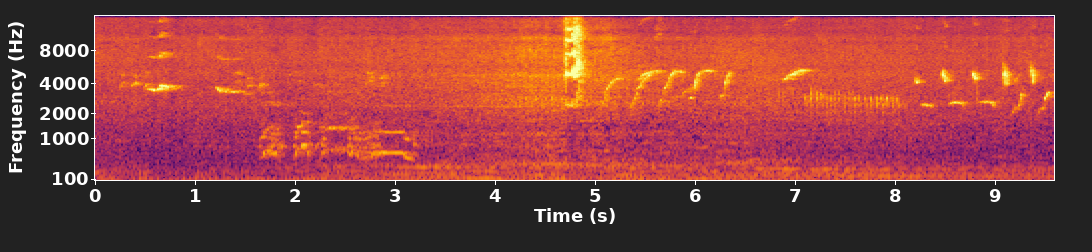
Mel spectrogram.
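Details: Scotch Fancy canary delivering scattered high whistled notes and short downward sweeps, with a few lower warbled phrases early on and one sharp click midway.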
